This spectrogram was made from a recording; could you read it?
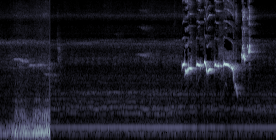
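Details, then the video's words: Oriental magpie-robin (kacer) calling a rival in ngeplong style: a short clatter of noise, a long quiet hum, then a quick phrase of bright level whistles ending with a downward slur. "SUARA KACER NGEPLONG MEMANGGIL LAWAN DENGAN VARIASI SUARA ANEH"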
